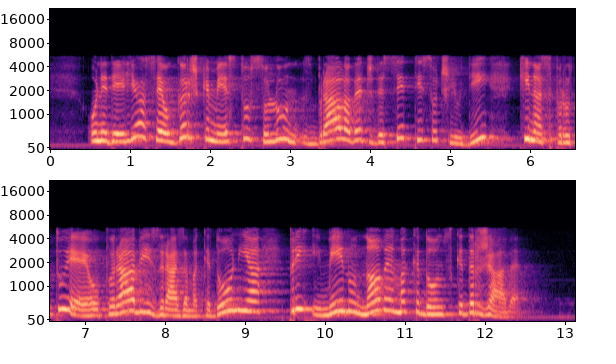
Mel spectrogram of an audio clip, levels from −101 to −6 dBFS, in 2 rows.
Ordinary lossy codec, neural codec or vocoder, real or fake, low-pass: none; vocoder, 44.1 kHz, 128 mel bands every 512 samples, BigVGAN v2; fake; 5.4 kHz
